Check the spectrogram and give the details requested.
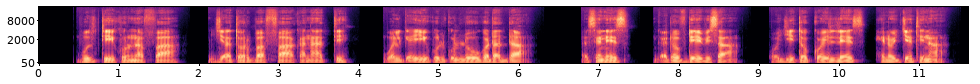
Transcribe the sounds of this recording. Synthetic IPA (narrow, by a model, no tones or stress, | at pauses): bʊlt̪iːkʊɾnɐfːaː | d͡ʒɪʔɐt̪ɔɾbɐfːaːkɐnaːt̪ːɪ | wʔɐ̰lɡɐʔiːkʼʊlkʼʊlːuːɡɔd̪ɐᶑa̰ː | ʔɪsɪnɪs | ɡɐd̪oːfd̪e̞ːbɪsa̰ː | hɔd͡ʒiːt̪ɔkːɔhɪlːe̞ːs | hɪnhɔd͡ʒːɛt̪ɪnɐ̰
